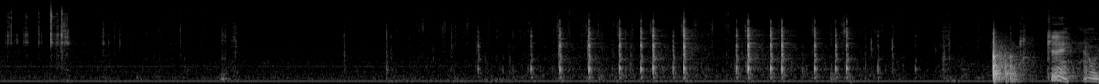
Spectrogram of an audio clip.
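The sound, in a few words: screwing four screws back into primer bulb plate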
